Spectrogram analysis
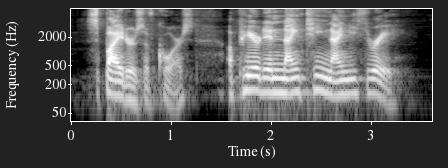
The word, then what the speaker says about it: SPDR: pores 500 depositary receipt these spdrs pronounced spiders of course appeared in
